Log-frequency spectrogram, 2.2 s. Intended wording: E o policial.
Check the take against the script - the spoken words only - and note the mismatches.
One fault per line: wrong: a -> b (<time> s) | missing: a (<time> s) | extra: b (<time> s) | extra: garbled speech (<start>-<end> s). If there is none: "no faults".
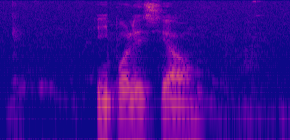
no faults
